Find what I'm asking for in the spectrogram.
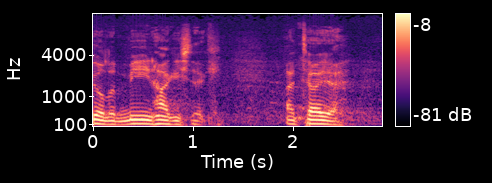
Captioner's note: laughter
